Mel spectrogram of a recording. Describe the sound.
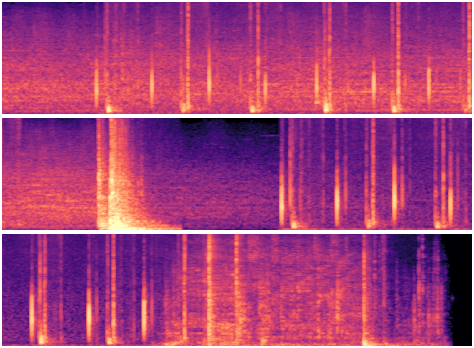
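A door is closed in a restaurant with one loud, heavy thud that stands out between lighter taps and footstep-like knocks.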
